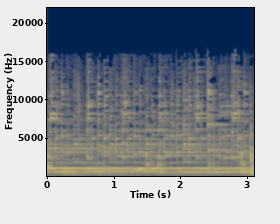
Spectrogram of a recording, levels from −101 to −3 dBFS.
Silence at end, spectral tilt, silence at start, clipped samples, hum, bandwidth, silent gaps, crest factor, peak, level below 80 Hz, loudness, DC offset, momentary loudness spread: 0 s; 0.5 dB/octave; 0 s; under 0.1%; none; 16.5 kHz; none; 16 dB; -8 dBFS; -56 dBFS; -24 LUFS; under 0.1%; 2 LU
